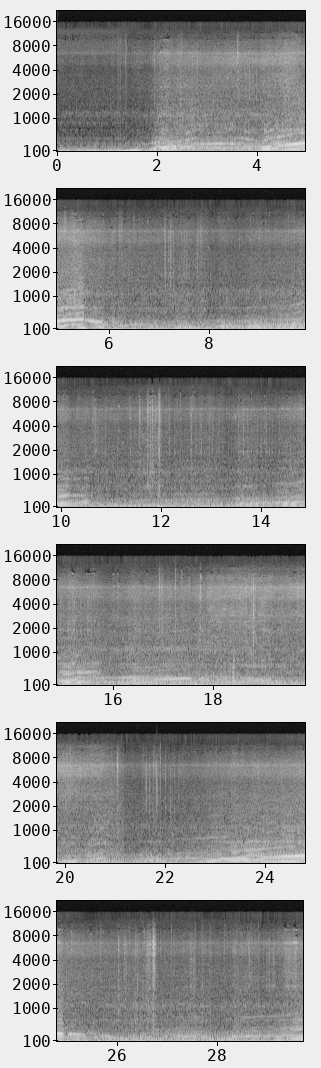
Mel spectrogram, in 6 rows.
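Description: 1979 Chevrolet Corvette's V8 heard from inside the cabin on a hillclimb run: idling for about two seconds, then launching hard and revving up and down, its note rising and falling again and again as the car accelerates and slows for corners.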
